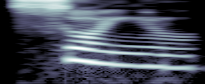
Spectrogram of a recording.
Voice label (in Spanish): "sonho", Portugués; sueño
